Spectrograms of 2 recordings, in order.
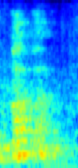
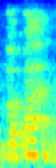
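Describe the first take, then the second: First: The stress is on the first syllable. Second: The stress is on the last syllable. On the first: It means potato. The speaker calls it wrong. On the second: It means father. The speaker calls it right.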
